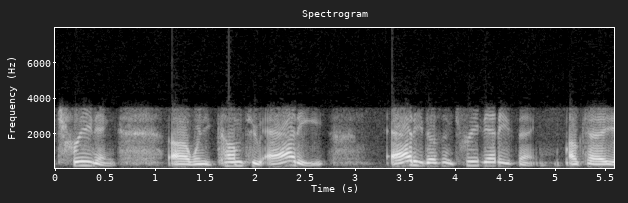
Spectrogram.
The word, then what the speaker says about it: Addyi: Nobody knows how to pronounce the darn new drug, the new female Viagra drug called ADDYI. How do you pronounce that, by the way? Addy.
